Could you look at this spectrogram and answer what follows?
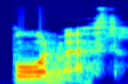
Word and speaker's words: Bournemouth: Now, please be careful not to say Bournemouth, because although it looks like that, it's not that. That mouth becomes a muth. Bournemouth. Bournemouth. So it's just born and you forget the E, it's silent. Muth.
